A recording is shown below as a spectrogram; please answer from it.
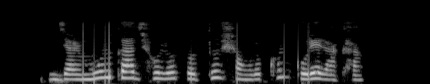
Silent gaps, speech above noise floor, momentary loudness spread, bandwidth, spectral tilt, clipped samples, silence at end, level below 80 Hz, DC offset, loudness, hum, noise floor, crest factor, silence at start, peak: none; 61 dB; 12 LU; 7.8 kHz; -6 dB/octave; under 0.1%; 0.65 s; -58 dBFS; under 0.1%; -23 LUFS; none; -84 dBFS; 18 dB; 0.5 s; -6 dBFS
